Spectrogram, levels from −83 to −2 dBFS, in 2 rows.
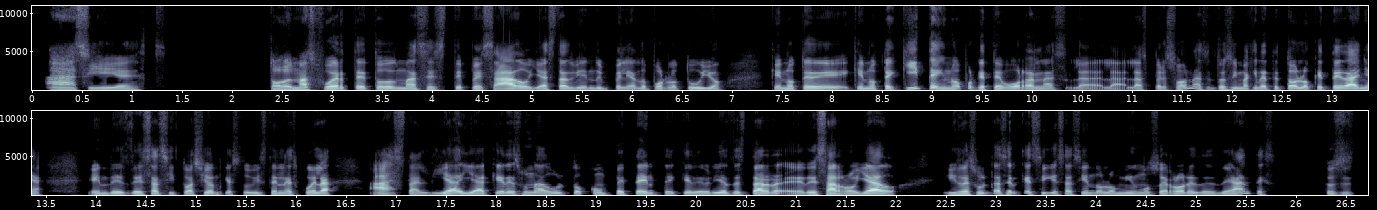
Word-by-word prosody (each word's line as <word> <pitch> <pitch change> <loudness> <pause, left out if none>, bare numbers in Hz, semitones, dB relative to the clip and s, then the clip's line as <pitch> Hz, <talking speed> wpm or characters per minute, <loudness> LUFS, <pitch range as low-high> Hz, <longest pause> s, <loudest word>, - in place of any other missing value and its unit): Así 105 -4 -1
es. 105 0 -3 1.3
Todo 115 +2 +2
es 125 - +1
más 130 -1 +3
fuerte, 130 -1 +2
todo 120 0 +1
es 115 - -4
más, 120 0 0
este, 115 -5 -5
pesado, 130 -4 +5
ya 110 +1 0
estás 120 +2 +1
viendo 120 +3 -4
y - - -5
peleando 105 0 -4
por 120 -3 -3
lo 100 -1 -4
tuyo. 130 -3 -2 0.4
Que 100 - -2
no 115 +2 -1
te, 110 -7 +2
que 120 - -3
no 115 +1 -2
te 130 -5 0
quiten. 185 - +2
¿no? 135 +6 -1
Porque 130 -5 -1
te 120 -2 +1
borran 135 +5 +2
las, 95 -3 -6
la - - -6
la, - - -6
las 100 0 -4
personas. 95 -1 -5
Entonces 120 +7 -5
imagínate 145 +4 -2
todo 150 +3 +3
lo 155 0 +1
que 140 - -1
te 140 0 +2
daña 140 -7 +5 0.4
en, 105 0 -3
desde 105 0 +1
esa 135 +5 0
situación 130 -1 -3
que - - -4
estuviste 100 +3 -6
en 125 - -4
la 135 - 0
escuela 140 +3 +2 0.3
hasta 95 - +1
el 95 -2 -8
día, 140 - +4
ya 125 -3 +2
que 150 - -3
eres 160 -1 -2
un 165 +1 -4
adulto 150 +1 -3
competente, 135 +3 -1
que 130 -3 -3
deberías 115 +2 0
de 140 - -1
estar, 135 0 +4
eh, 105 - -2
desarrollado 125 +6 +6 0.4
y 110 - -6
resulta 140 +4 -1
ser 145 +1 -3
que 145 - -1
sigues 145 +1 -8
haciendo 140 +4 -4
los 125 -4 -4
mismos 140 +2 -6
errores 135 +5 0
desde 110 -1 -4
antes. 240 - -3 0.4
Entonces, 110 0 -9
125 Hz, 175 wpm, -25 LUFS, 115-140 Hz, 1.3 s, desarrollado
